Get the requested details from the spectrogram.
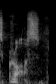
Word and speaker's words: Guy Gross: Oh, there's a commentary track on the DVDs and it's by Guy Gross, the composer, whose name I've been mispronouncing. It's not Gross, it's Gross.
